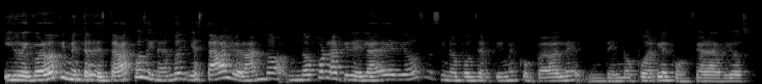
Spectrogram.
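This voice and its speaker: A woman sharing a personal faith testimony, storytelling animatedly, acting out dialogue and filling pauses often. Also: medium pitch, warm tone, far from the mic. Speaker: women's ministry speaker. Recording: roomy echo.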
